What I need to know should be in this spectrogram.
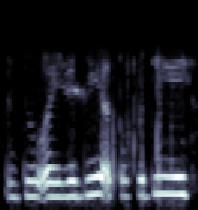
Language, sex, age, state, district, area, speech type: Manipuri, female, 30-45, Manipur, Senapati, urban, conversation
